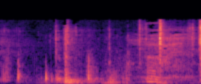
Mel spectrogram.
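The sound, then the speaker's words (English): A door is shut and bolted, with a series of sharp mechanical clacks and thuds from a latch and lock, fairly loud, spaced irregularly over a few seconds. “The door, bolted, locked.”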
